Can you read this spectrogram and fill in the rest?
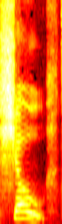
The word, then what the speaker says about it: show: 这个 show 这边的 o w 是发 o 的这个发音，它也是一个双元音的这个形式，所以你要发的很全，你不要就是 show show，而是 show show 这个 u 的声音呢，你要稍微要表示出来。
